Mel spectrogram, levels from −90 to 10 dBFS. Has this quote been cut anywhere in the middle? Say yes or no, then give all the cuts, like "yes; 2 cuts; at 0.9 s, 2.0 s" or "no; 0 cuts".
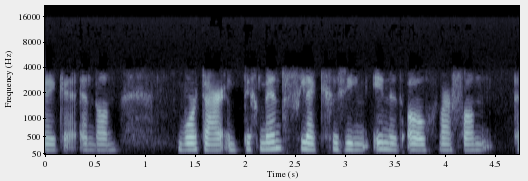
no; 0 cuts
